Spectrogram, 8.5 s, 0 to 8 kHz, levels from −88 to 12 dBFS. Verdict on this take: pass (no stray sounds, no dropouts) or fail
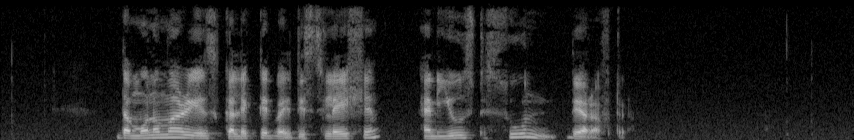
pass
